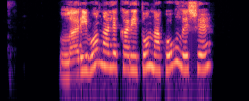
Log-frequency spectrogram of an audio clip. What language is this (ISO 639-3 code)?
chm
